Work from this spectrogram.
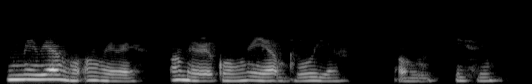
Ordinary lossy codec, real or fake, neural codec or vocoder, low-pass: MP3, 24 kbps; fake; codec, 16 kHz, 16 kbps, FunCodec, trained on LibriTTS, 50 frames a second; 3.6 kHz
